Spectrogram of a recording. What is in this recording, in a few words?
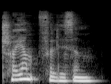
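"triumphalism", British English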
